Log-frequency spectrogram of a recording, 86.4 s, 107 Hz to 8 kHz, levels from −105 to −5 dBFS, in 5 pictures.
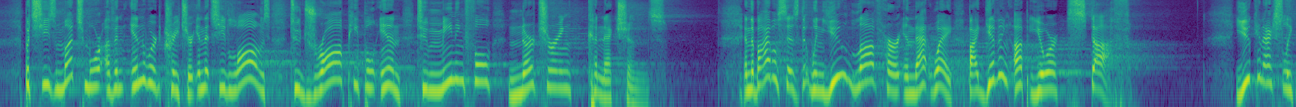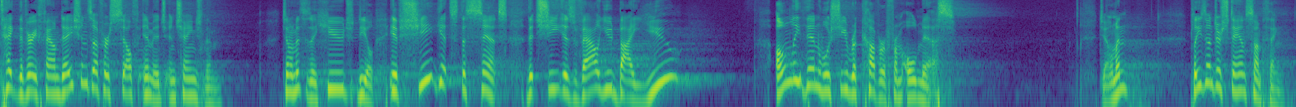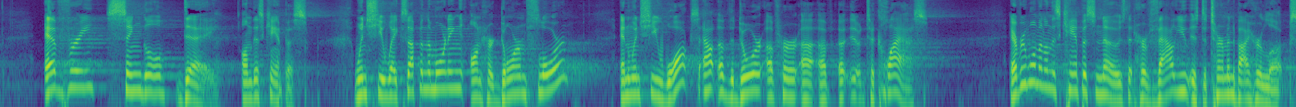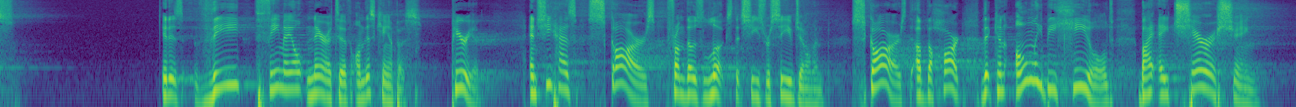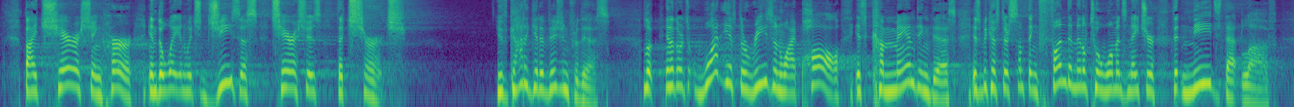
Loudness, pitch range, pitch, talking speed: -25 LUFS, 165-235 Hz, 200 Hz, 140 wpm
